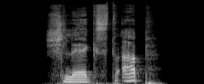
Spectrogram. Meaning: second-person singular present of abschlagen
- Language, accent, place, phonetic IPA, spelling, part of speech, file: German, Germany, Berlin, [ˌʃlɛːkst ˈap], schlägst ab, verb, De-schlägst ab.ogg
